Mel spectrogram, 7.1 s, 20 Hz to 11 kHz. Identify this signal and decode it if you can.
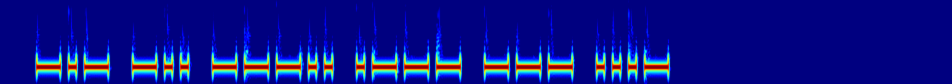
Morse code, heard as a keyed tone, about 21 wpm, 700 Hz. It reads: KD8JOV
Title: USA Call Signs - 6 Characters - Repeated 3x - 20wpm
